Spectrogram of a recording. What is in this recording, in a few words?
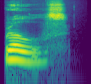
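"rolls", British English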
